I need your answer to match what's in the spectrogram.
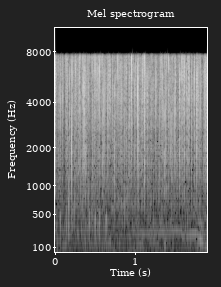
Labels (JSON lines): {"label": "biophony, cascading saw", "recorder": "SoundTrap 600 or HydroMoth"}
